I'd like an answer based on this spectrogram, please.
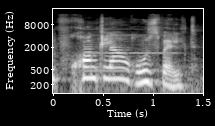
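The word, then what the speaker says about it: Franklin Roosevelt: अगर आपको इस स्टेशन को इंग्लिश में प्रोनाउंस करना हो तो आप कैसे प्रोनाउंस करोगे? You will say फ्रैंकलिन रूसवेल्ट। Right? लेकिन फ्रेंच में प्रोनाउंस करते हैं फकला रूसवेल्ट।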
